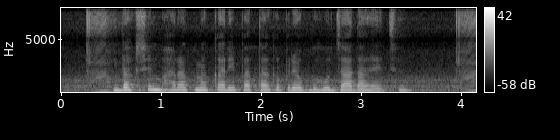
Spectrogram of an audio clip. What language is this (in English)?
Maithili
